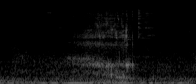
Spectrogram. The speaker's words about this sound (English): Sorry, I need a sip of coffee here.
